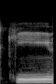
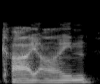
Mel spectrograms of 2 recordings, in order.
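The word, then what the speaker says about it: Kiin: of Aeons and so you say kind of both of the Aeon sounds which is why when we read like k-i-i-n is Keen it's actually like pronounced Kyan and somebody pointed out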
